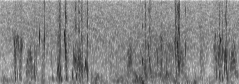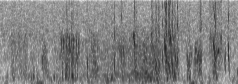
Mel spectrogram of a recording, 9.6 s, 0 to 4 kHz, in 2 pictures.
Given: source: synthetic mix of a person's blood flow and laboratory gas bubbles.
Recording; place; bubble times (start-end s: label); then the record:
Doppler ultrasound of blood flow; subclavian vein
0.24-0.46 s: bubbles
0.58-0.82 s: bubbles
0.85-0.89 s: bubbles
0.96-1.80 s: bubbles
2.81-3.40 s: bubbles
3.47-3.58 s: bubbles
3.65-3.73 s: bubbles
4.25-4.58 s: bubbles
4.99-5.58 s: bubbles
5.82-6.39 s: bubbles
6.49-6.75 s: bubbles
6.91-7.32 s: bubbles
7.42-7.54 s: bubbles
7.75-8.38 s: bubbles
8.48-8.62 s: bubbles
8.71-8.84 s: bubbles
8.95-9.41 s: bubbles
9.44-9.56 s: bubbles
From the record:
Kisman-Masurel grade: 243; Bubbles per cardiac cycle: several, 3 to 8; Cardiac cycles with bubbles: 100%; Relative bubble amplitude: loud (0.450 to 0.775); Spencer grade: 3 (all of the cardiac periods contain showers or single bubble signals, but not dominating or overriding the cardiac motion signals); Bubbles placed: anywhere in the cardiac cycle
